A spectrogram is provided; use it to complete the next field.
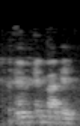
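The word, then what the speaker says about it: Mbappé: I'm going to query for How do you pronounce that? Mbappe.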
